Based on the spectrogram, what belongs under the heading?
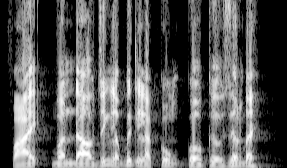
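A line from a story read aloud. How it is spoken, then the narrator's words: Contemptuous, dry-laughing. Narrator (Vietnamese): vẫn tỏ vẻ khinh thường, y liền cười nhạt nói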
